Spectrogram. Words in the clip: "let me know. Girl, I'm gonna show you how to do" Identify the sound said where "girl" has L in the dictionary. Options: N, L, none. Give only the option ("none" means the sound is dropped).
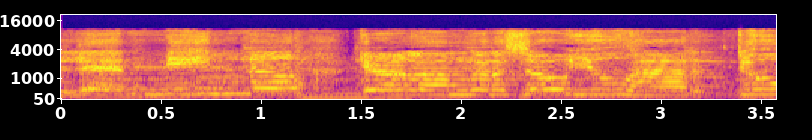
L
